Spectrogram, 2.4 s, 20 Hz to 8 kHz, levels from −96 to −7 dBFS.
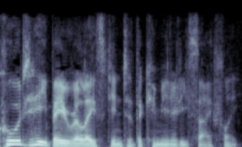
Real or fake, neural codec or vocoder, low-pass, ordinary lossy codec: real; none; 7.2 kHz; MP3, 64 kbps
